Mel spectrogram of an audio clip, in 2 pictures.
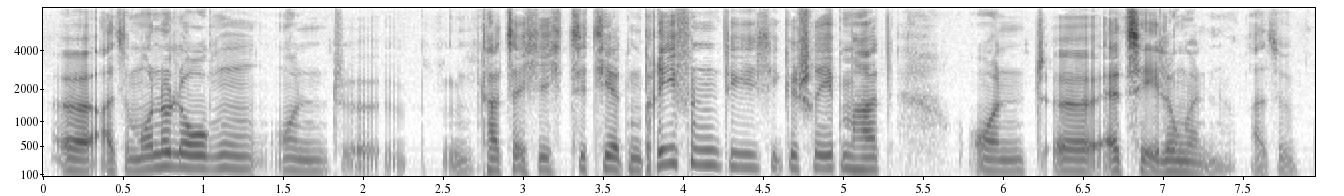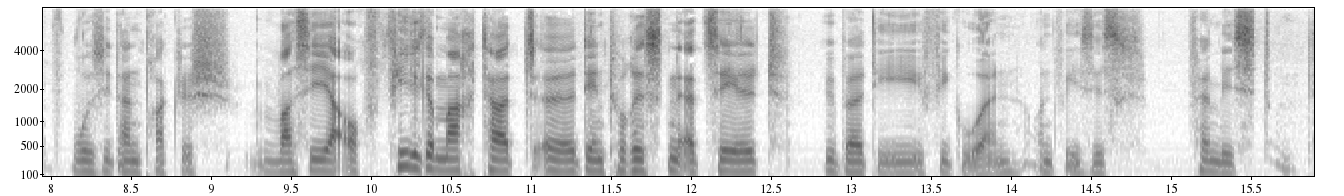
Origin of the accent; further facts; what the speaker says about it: Tübingen, Baden-Württemberg, Germany; in Tübingen, weil es einfach meine alte Heimat ist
